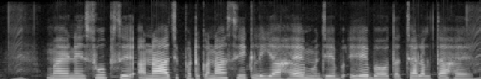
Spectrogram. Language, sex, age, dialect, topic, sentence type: Hindi, female, 31-35, Marwari Dhudhari, agriculture, statement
